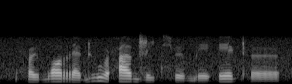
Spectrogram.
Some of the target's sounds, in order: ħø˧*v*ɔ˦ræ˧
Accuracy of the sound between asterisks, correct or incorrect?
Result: incorrect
